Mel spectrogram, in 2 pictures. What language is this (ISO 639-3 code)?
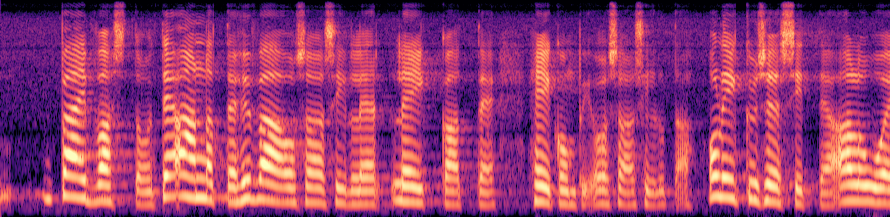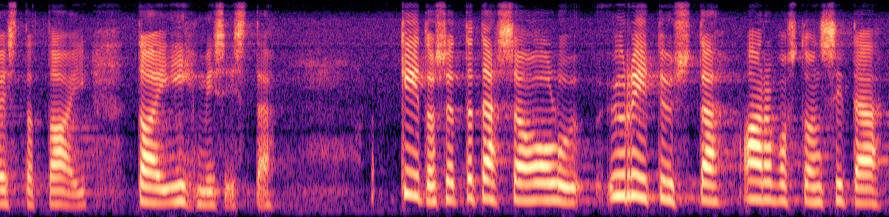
fin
